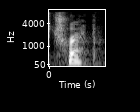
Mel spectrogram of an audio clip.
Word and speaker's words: Treppe: for a staircase so it's anglicized we just pronounce it as trep but it's anglicized and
